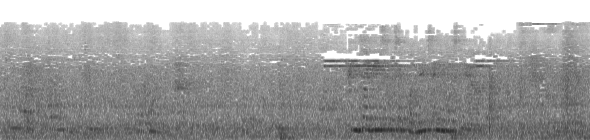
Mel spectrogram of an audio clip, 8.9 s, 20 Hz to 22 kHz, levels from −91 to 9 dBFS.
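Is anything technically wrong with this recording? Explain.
Yes. Throughout the whole clip, the audio shows two layers of lossy coding artefacts together, which points to transcoding between lossy codecs. The likely chain is a very low-rate HE-AAC encode, around 20 kbit/s, re-encoded as AAC-LC at around 32 kbit/s. The second encoder spent bits reproducing the first one's smeared, swirly texture while adding its own coarse quantisation. On a spectrogram, the energy stops flat at 11.4 kHz, with patchy, blocky detail below it. The waveform looks normal.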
